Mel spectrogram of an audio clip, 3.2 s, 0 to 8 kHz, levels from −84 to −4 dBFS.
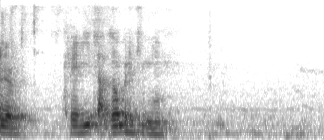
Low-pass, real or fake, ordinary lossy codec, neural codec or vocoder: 7.2 kHz; fake; Opus, 24 kbps; codec, 16 kHz in and 24 kHz out, 2.2 kbps, FireRedTTS-2 codec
